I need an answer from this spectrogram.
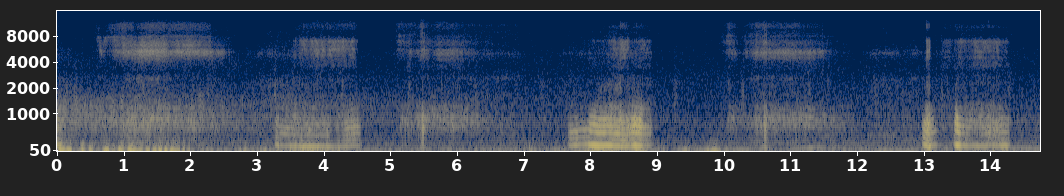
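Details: Sleeping pug Yumaks, a 7.5-month-old pet, snoring comically; drawn-out rasping, slightly whistling snores come roughly every five seconds, with quieter breathing and faint clicks in between.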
